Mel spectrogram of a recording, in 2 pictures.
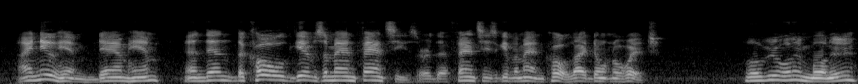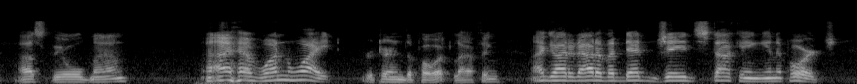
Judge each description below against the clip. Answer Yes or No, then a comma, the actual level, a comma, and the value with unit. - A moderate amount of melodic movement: Yes, average, 4.5 semitones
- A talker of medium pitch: Yes, medium, 165 Hz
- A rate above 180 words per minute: No, average, 175 wpm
